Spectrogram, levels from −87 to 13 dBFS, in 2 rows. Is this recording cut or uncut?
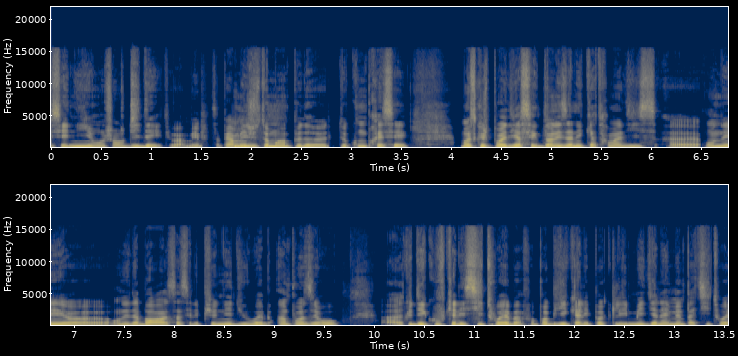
cut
